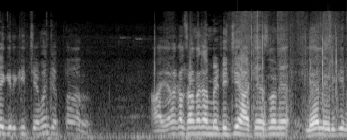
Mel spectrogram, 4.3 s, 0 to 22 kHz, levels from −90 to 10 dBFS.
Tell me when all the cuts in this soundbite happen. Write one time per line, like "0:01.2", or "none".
none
